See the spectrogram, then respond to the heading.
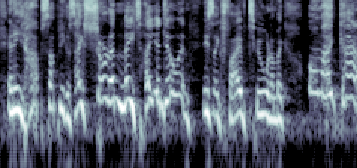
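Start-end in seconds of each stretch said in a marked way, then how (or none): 1.0-2.5 mock Aussie-ish greeting up high. Retelling [name] greeting him. 4.1-4.8 squeaky high awed gasp; starstruck. Retold or imitated. Starstruck reaction retold.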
